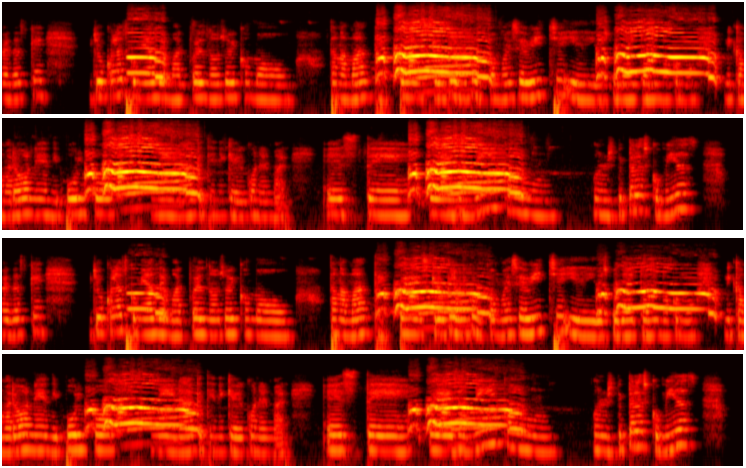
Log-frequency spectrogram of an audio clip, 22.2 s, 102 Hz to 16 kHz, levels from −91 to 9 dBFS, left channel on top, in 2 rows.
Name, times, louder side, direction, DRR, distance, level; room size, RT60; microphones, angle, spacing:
voice 1, 0.0-17.2 17.5-19.4 20.0-21.9, right 1 dB, 55° right, 5 dB, 1.0 m, -40 dB
sound 1, 1.9-2.5 5.6-7.3 8.9-10.7 12.4-14.1 17.2-19.0, left 5 dB, 50° left, 0.4 m, -23 dB
4.4 x 2.4 x 3.6 m, 0.29 s
head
